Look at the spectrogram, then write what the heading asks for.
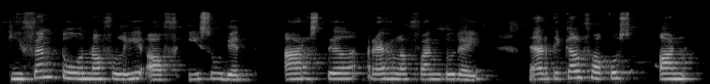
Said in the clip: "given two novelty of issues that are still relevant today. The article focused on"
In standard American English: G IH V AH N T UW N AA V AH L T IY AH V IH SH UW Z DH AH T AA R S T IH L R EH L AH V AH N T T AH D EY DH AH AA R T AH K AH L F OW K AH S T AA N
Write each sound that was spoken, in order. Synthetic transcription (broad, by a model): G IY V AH N T UW N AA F L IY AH F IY S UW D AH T AA R S T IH L R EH L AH F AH N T T AH D EY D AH AA R T AH K AH L F OW K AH S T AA N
